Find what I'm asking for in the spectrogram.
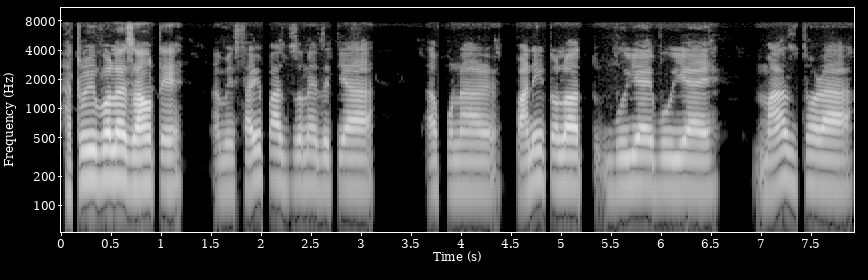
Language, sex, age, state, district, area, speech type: Assamese, male, 30-45, Assam, Lakhimpur, rural, spontaneous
